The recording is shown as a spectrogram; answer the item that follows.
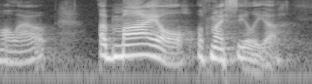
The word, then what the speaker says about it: mycelia: But you know, these mycelia, if I'm pronouncing that right, am I? – You got it.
